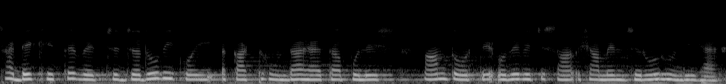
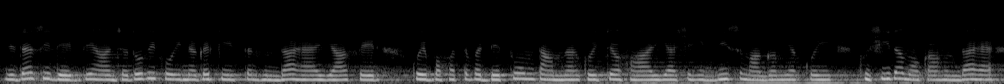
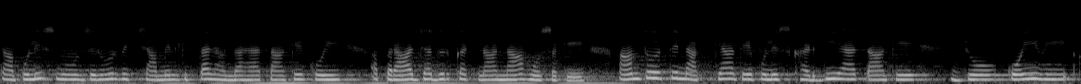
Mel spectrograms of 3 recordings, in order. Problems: none marked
